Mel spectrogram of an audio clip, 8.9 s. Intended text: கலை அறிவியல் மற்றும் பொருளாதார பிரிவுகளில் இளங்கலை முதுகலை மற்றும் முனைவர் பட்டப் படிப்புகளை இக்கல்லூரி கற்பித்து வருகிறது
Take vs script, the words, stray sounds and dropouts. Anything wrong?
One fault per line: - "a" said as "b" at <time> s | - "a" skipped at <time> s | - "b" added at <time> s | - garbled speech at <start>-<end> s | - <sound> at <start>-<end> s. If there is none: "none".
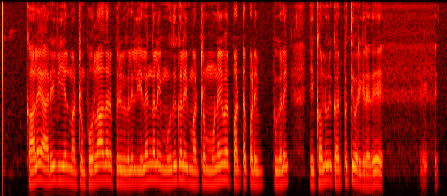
- laugh at 8.4-8.6 s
